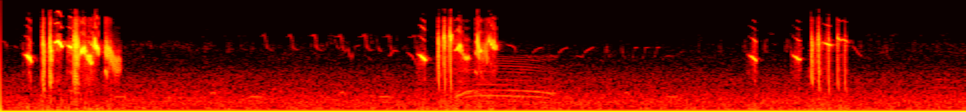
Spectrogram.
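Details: Wheatear song: three short, scratchy phrases of rapid chattering and twittering notes, spaced several seconds apart with quiet gaps, and a faint low bleat-like sound in the background.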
